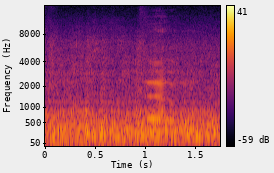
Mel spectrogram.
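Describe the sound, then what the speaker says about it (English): Steady low rumble of a train rolling along the rails between Par and Newquay in Cornwall, a continuous close-up drone with faint rhythmic clatter underneath. "I'm on a slightly less salubrious train now on my way to Newquay from Par"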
